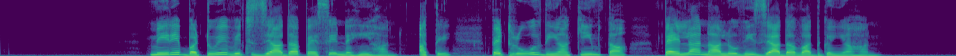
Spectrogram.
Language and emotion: Punjabi, sad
